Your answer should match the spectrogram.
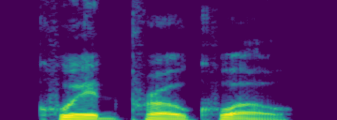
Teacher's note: if you're saying it together, the stress is kind of on that first word and that last word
